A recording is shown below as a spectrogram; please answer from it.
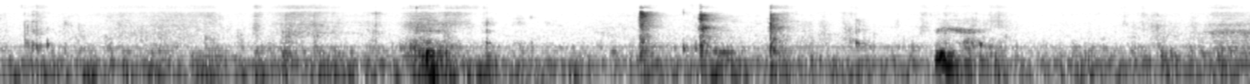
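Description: Near silence broken by a few faint, sharp crunching clicks, most of them in a cluster a little past the middle: a dog chewing a treat close by.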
